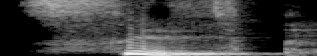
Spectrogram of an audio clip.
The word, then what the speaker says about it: sift: আমি যদি বলি আটাটা ছাঁকতে হবে, the flour needs to be sifted, এটার উচ্চারণ সিফট।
